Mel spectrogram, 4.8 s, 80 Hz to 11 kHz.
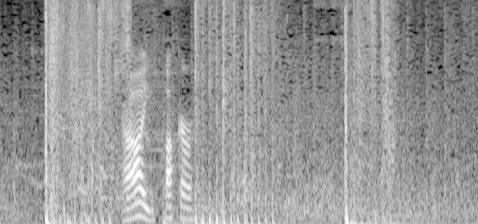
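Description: Gunfire in Far Cry 5 comes as sharp, loud bursts of rapid shots with sudden cracks between them, and someone talks excitedly over the shooting.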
